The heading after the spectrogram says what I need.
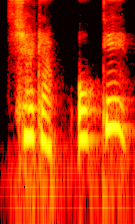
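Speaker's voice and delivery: playful fake scolding, no real heat; mock anger. A narrator's reading. Hina scolds the giggling servant in mock anger. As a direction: pretend to be cross while fighting a laugh. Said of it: "बनावटी गुस्से में डांटा था".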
